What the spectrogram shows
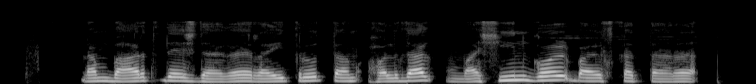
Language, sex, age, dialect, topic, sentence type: Kannada, female, 25-30, Northeastern, agriculture, statement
